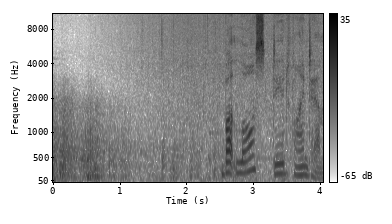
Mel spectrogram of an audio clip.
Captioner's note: thunder rumbles; rain pattering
